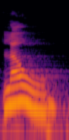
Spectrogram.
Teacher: Berikutnya di sini ada huruf lin atau harfulin. Karena ada waw sukun yang sebelumnya didahului fathah. Maka cara bacanya lam dilunakan ya, dilembutkan atau dilunakan.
